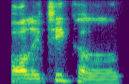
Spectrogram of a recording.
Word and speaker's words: political: Then, when an adjective ends in ICAL, stress the syllable before the ICAL ending. So in this case, you see this this word political.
